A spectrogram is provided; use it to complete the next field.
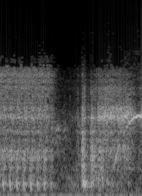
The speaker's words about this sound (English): Hey, those are bullets. Yeah, are we being shot at?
